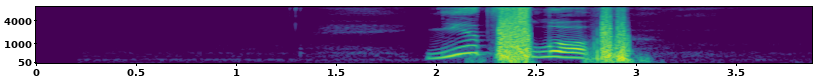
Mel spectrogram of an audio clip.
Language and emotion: Russian, angry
